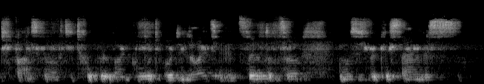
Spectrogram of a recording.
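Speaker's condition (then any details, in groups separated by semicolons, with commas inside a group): No condition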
